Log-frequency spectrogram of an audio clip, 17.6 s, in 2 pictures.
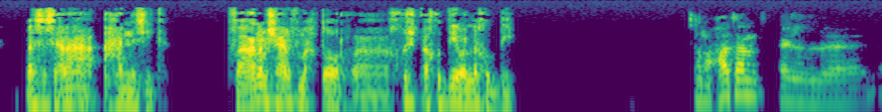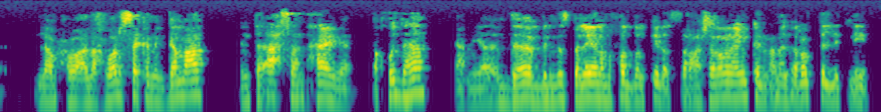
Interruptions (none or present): none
